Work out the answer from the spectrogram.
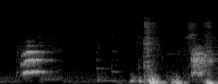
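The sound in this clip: A pet dog in a living room gives a high, whining yelp, then a few gruff barks after a short pause. No one talks over it.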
